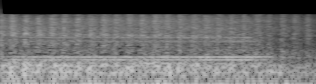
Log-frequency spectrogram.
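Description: Rhythmic chugging of a train locomotive used as a sound effect, a steady loud pulsing rumble with a hissing top, running alone without voices.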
